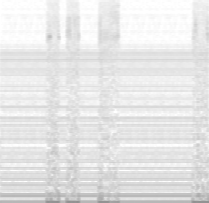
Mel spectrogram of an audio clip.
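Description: Near silence: room tone, with a few very faint short ticks.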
